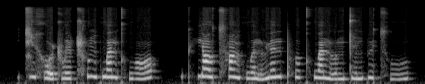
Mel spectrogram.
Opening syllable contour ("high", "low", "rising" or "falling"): falling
